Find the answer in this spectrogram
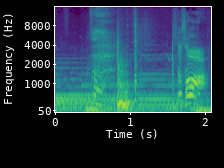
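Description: Background music of sustained held notes, with a dull basketball thunk against the hoop just before the one-second mark, the loudest sound. A short voice follows near the end.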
